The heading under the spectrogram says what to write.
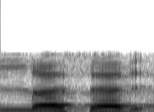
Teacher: میم پہ غنہ ہوگا، دال پر آخر میں قلقلہ ہوگا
